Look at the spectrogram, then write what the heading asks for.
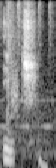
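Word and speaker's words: いち: pronounce it like uh one here in Japanese is written in the English translation ich I hi I but they will pronounce it ich just one vow one consonant so the other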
